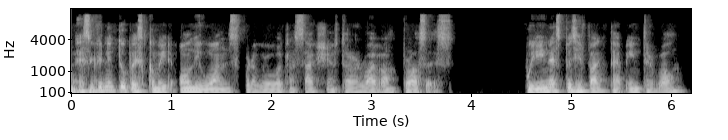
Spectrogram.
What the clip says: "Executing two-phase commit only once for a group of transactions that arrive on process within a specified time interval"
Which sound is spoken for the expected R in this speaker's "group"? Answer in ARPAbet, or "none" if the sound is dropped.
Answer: L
